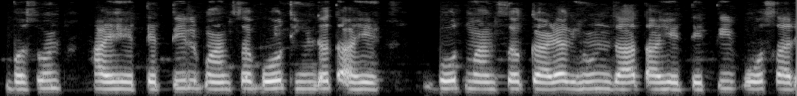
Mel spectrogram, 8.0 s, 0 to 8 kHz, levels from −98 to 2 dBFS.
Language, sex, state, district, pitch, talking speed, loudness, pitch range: Marathi, male, Maharashtra, Chandrapur, 225 Hz, 120 wpm, -18 LUFS, 220-235 Hz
